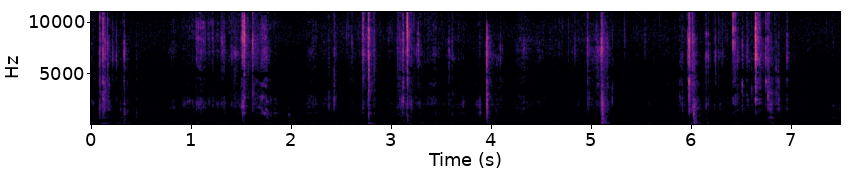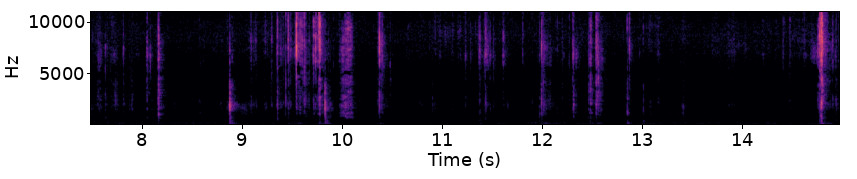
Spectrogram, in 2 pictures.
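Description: A metal knife blade carves a solid pink dry soap bar in a series of short shaving scrapes. Each stroke is a crisp, dry, bright scratch with almost no ring, separated by quiet pauses and with little low end.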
